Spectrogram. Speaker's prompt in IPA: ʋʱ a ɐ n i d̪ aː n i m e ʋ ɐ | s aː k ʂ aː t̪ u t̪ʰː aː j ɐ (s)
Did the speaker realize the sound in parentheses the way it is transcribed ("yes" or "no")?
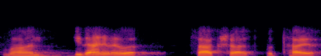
no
